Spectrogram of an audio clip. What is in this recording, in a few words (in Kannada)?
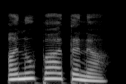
"ಅನುಪಾದಾನ", Kannada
